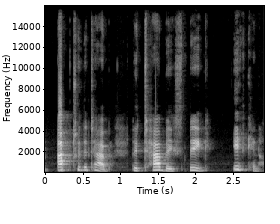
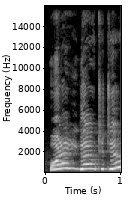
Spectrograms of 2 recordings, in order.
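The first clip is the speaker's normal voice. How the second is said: high, loud, eager asking; anxious question; 10 semitones higher, 6 dB louder, faster than usual. A narrator's reading. Boy asking Mister Carp his plan, high anxious voice. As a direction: ask with urgent worry.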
